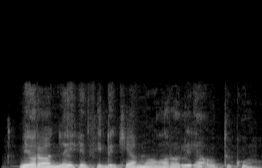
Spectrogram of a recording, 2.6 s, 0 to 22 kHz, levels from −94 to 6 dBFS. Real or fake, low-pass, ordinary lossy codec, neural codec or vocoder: fake; none; none; codec, 24 kHz, 1.5 kbps, HILCodec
